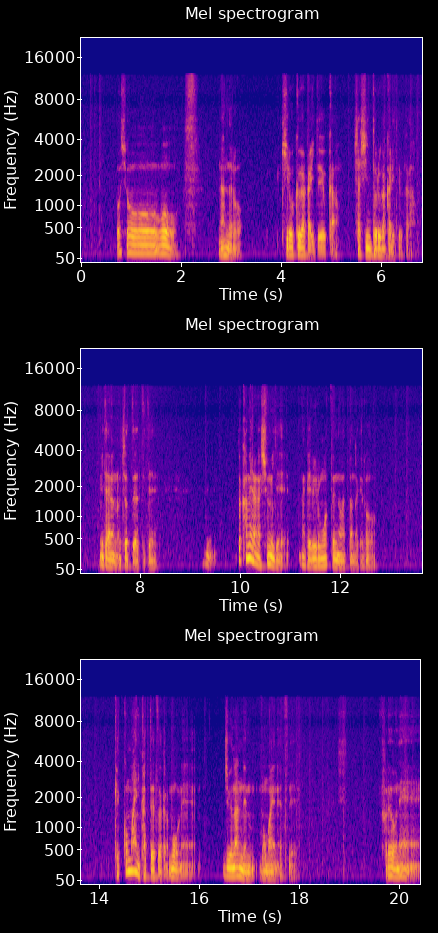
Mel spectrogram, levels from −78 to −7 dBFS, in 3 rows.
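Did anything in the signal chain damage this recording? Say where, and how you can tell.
No, nothing I can hear points to any stage of the chain having damaged this one, so there's no problem to chase down here.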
